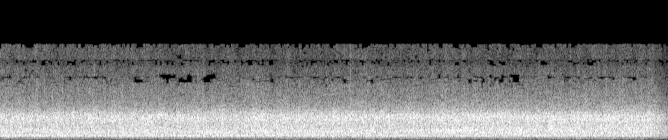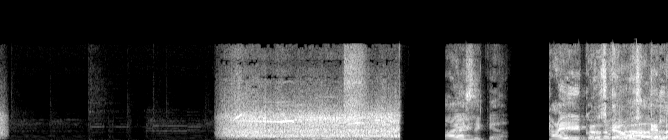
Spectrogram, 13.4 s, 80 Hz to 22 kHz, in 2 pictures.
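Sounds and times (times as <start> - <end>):
stadium crowd roaring during a football match: 0.0 - 6.8, 8.8 - 10.8
speech: 11.2 - 13.3.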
